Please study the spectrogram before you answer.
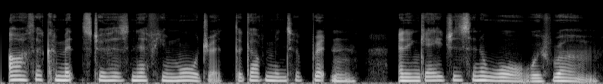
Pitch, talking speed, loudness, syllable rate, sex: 175 Hz, 170 wpm, -17 LUFS, 4.9 syllables/s, female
